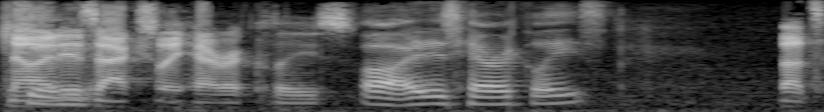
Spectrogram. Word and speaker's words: Heracles: Octopus keeps saying it's Heracles, and then the spirit's the spirit says, I think it's pronounced Hercules, but the spirit's actually wrong.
